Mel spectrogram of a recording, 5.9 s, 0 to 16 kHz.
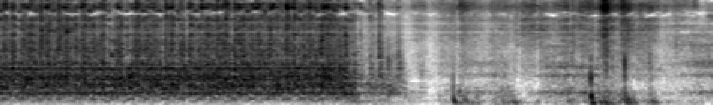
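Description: Sewing machine stitching a set-in sleeve worked in the round on the free arm of a McCall's 8220 top: a loud, steady motor whir for about three seconds, then it stops, leaving quieter handling noises and small clicks.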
